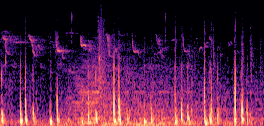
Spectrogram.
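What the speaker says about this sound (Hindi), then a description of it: "अपना घोड़ा दौड़ाता हुआ उस घने जंगल में घुस गया" A horse gallops into a dense forest as a story sound effect: loud, close, quick rhythmic hoofbeats with a brief whinny, alone without speech.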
